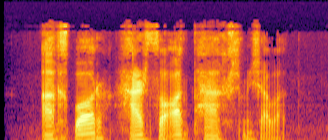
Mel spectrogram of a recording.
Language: Persian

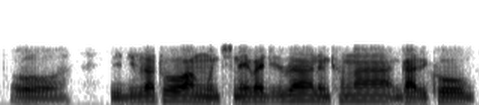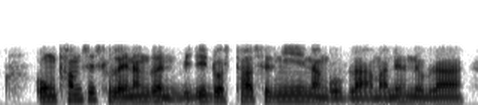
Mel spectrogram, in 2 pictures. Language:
Bodo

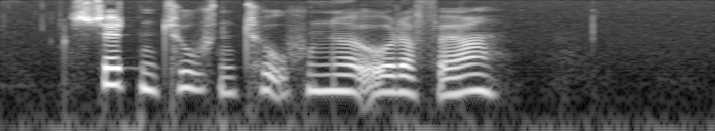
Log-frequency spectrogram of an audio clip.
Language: Danish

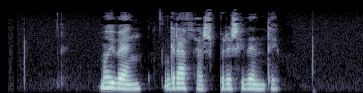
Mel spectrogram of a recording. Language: Galician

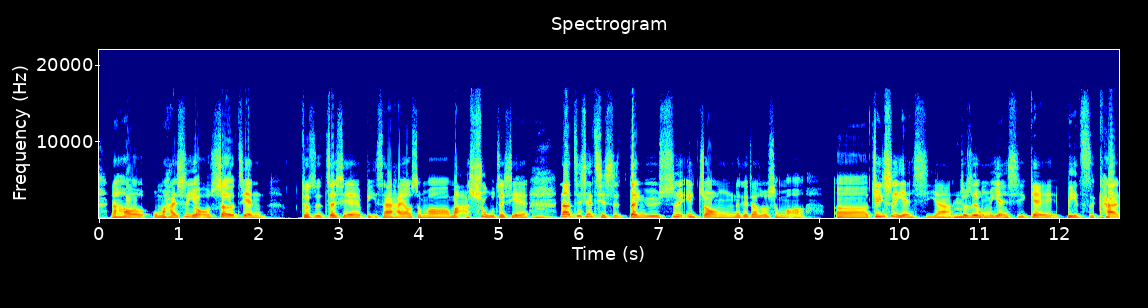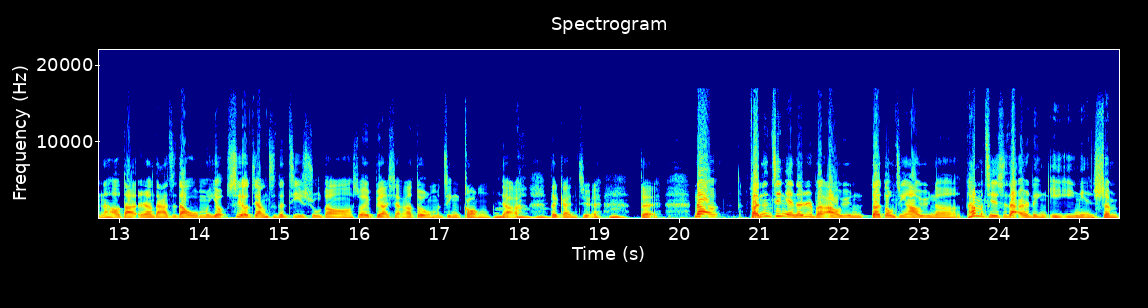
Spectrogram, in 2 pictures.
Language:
Chinese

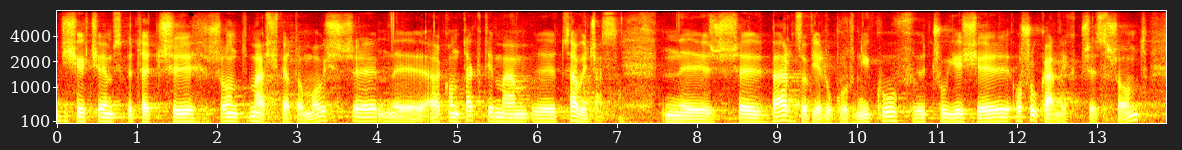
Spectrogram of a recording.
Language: Polish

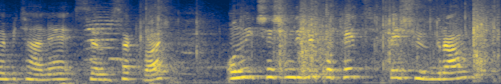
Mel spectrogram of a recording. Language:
Turkish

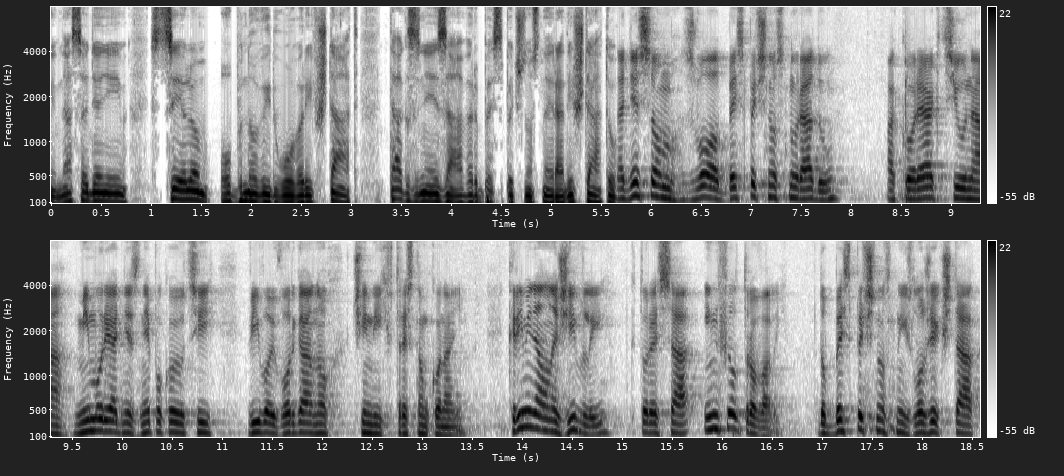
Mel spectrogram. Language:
Slovak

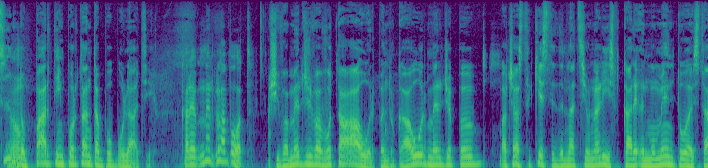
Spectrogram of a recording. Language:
Romanian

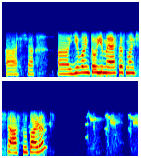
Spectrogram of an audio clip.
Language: Kashmiri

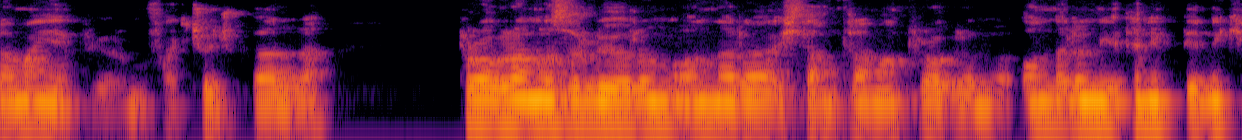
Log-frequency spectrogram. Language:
Turkish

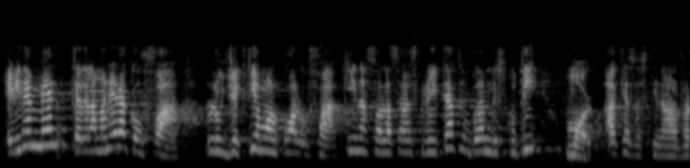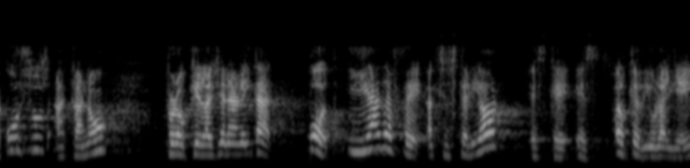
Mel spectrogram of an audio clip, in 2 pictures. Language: Catalan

